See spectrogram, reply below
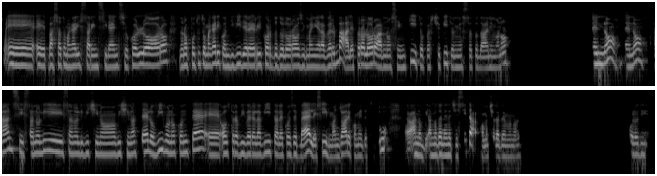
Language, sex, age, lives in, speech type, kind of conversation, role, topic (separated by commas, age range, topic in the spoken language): Italian, female, 30-34, Italy, conversation, unstructured, none, Come reagisci quando qualcuno minimizza i tuoi ricordi dolorosi?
